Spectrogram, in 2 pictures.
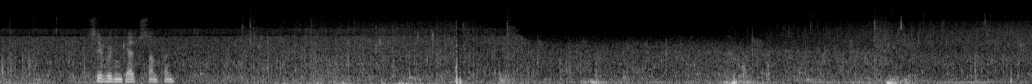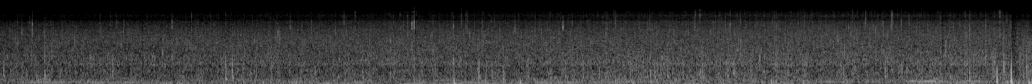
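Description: Rain patters steadily on a lake's surface.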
